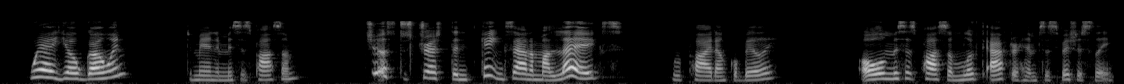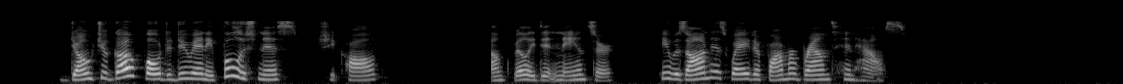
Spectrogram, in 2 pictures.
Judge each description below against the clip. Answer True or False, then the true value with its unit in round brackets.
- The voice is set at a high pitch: True (230 Hz)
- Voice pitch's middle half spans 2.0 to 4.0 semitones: False (4.4 semitones)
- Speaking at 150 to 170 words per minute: False (135 wpm)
